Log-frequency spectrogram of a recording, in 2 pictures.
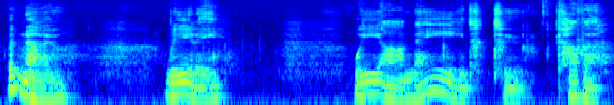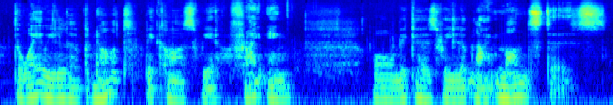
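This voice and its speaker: Man acting as undead skeleton, very low dark voice, hushed whispery delivery, morbid, sassy, scholarly, theatrical pauses, ASMR game roleplay, faint background hiss. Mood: proud, musing. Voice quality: hushed, breathy, often dropping into whisper. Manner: slow, deliberate, wry, theatrical pauses. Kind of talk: ASMR character roleplay monologue.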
